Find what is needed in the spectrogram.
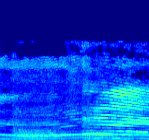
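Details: Sustained, rising infant cry with clear tonal voice and faint background music, from a baby brought to a chiropractor for worsening gas, especially after feedings, and bowel movement problems; ordinary crying episode.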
